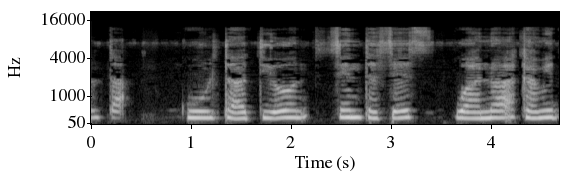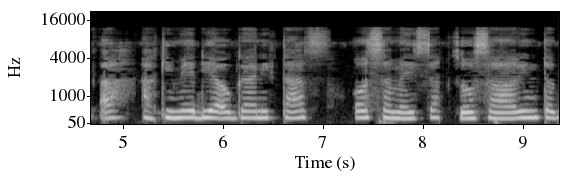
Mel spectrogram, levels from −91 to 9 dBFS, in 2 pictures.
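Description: Throughout the speech, the treble sounds synthetic rather than captured, with s sounds gritty and lispy and nothing above about 12.3 kHz. This points to HE-AAC compression at a low bitrate, likely around 16 kbps, where spectral band replication rebuilds the upper band from copied lower harmonics.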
